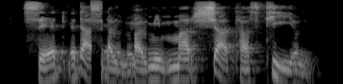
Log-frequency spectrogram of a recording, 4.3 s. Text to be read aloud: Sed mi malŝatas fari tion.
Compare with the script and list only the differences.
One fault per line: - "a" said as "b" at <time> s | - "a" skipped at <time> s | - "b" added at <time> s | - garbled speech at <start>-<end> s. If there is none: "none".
- garbled speech at 0.9-1.9 s
- "fari" skipped at 3.3 s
